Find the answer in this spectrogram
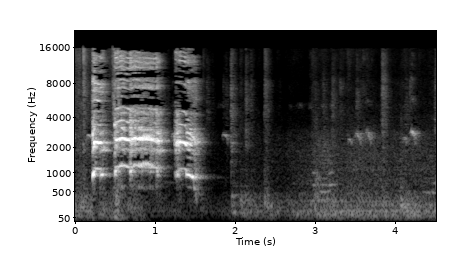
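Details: A red junglefowl (Gallus gallus) rooster gives one loud, harsh crow in about four broken syllables, rising then falling and cut short compared with a farm rooster, followed by near silence.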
